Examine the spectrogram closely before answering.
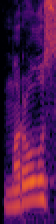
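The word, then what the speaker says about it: morose: Next word है Mohan remains, Mohan remains मरोस, मरोस इसको pronounce करते हैं दीज डेज।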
